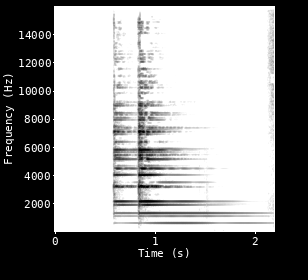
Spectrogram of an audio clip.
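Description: A bell chime, likely an editing sound effect, struck twice in quick succession about half a second in. Its ringing tone fades slowly.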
